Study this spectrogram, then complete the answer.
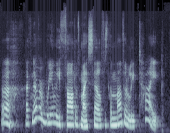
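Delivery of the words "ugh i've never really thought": plain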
